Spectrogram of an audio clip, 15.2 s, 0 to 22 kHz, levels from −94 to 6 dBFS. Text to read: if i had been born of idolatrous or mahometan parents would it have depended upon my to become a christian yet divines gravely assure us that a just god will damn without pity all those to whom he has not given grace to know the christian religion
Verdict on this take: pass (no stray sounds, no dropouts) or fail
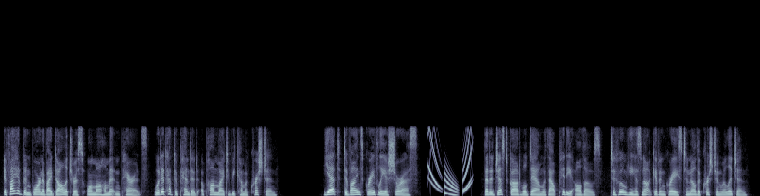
fail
